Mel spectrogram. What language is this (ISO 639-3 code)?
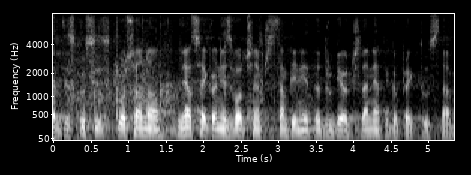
pol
